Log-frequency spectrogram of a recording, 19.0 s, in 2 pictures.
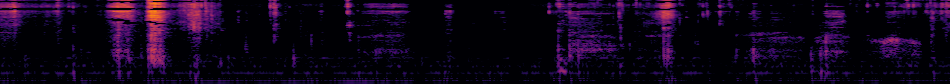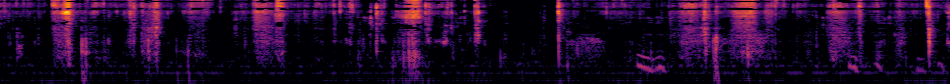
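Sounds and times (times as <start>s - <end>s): chewing and mouth noises: 9.0s - 19.0s.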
